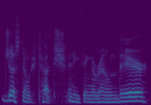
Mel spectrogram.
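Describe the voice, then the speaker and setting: A man hosting a casual hands-on repair demonstration at a workbench, explaining methodically step by step in a gravelly, husky voice. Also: mid-range voice, measured pace, a little mellow, a little hiss or hum. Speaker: host of a repair channel. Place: indoor workbench in a workshop.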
